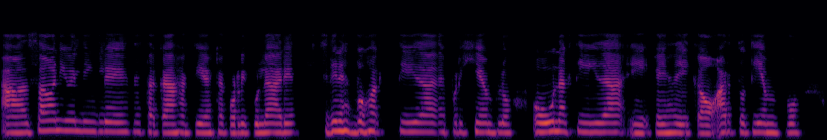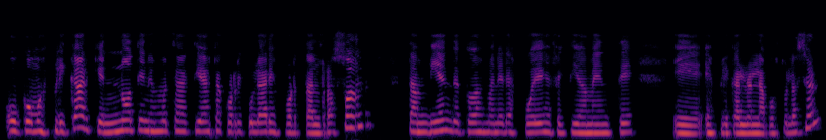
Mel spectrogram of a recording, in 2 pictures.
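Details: Adult woman speaking Spanish; Normal speech.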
